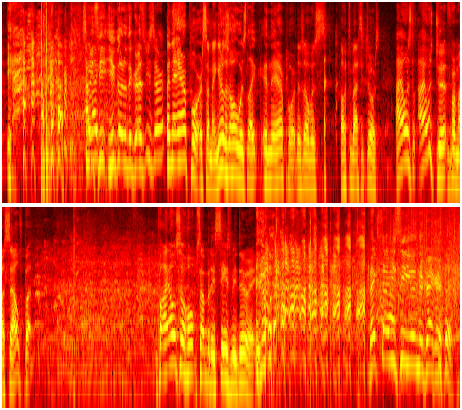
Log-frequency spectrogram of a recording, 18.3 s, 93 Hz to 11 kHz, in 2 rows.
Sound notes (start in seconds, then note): 0.1 laughs; 9.7 laughter; 14.2 laughter and applause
